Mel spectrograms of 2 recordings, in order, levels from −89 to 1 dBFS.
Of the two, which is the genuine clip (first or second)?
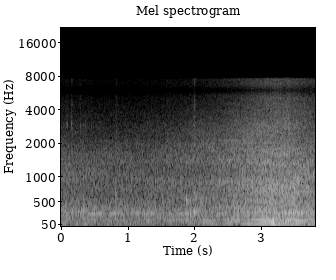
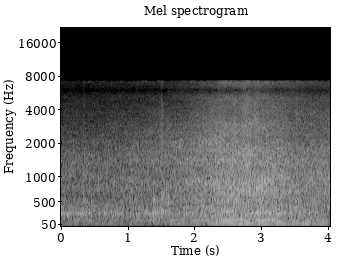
first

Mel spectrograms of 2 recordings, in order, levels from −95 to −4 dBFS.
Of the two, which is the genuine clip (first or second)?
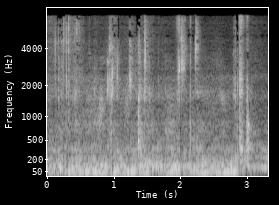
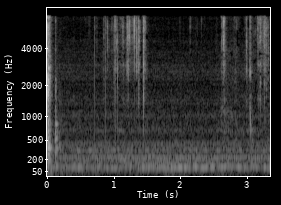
second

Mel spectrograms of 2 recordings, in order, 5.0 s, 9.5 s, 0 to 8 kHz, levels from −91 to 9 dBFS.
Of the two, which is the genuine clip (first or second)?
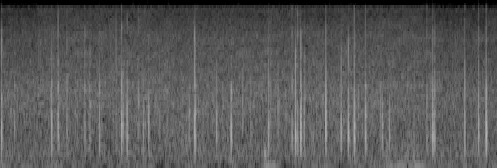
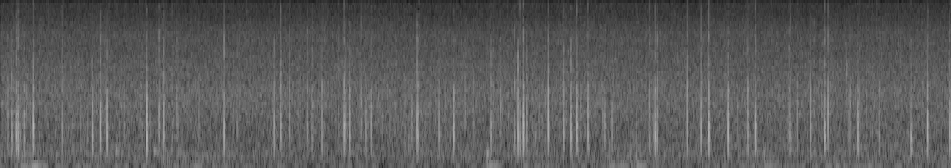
second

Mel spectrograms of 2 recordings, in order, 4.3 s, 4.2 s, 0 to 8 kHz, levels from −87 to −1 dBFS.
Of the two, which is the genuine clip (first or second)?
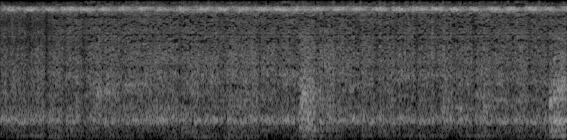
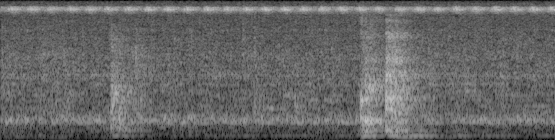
second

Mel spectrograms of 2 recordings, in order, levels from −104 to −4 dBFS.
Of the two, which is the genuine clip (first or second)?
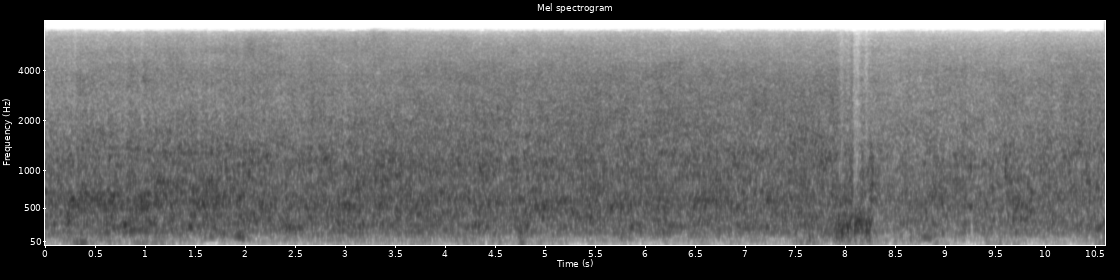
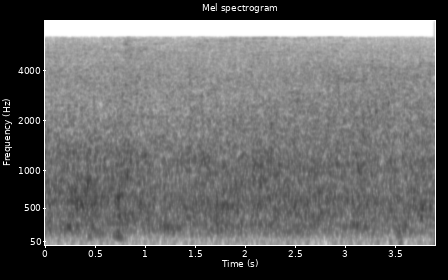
second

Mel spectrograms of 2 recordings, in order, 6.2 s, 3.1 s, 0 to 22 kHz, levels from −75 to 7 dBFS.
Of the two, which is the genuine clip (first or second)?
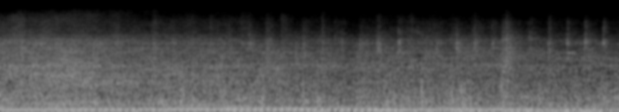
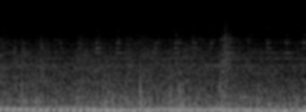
second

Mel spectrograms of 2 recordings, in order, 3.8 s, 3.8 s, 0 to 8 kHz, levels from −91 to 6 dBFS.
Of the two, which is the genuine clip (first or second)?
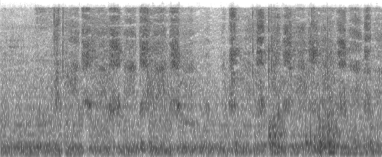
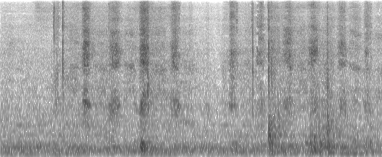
first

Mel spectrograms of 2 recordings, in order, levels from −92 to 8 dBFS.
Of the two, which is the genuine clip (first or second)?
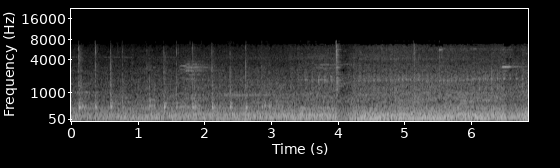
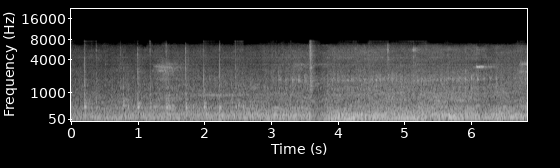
first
